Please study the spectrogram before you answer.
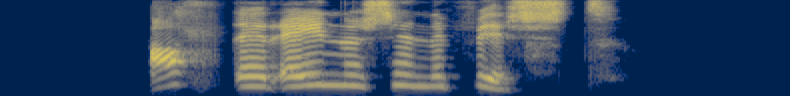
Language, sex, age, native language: Icelandic, male, 9, Icelandic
